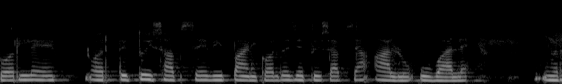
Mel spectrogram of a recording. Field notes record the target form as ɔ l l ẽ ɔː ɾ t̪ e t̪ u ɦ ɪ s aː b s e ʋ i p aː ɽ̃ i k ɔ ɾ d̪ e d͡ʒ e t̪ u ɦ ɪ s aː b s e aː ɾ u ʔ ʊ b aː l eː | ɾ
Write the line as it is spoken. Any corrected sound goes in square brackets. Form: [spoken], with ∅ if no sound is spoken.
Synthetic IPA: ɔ [ɾ] l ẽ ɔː ɾ t̪ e t̪ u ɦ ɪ s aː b s e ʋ i p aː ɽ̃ i k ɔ ɾ d̪ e d͡ʒ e t̪ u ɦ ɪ s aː b s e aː [l] u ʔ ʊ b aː l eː | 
